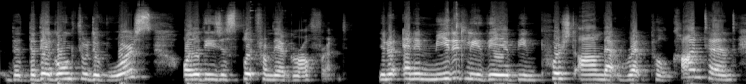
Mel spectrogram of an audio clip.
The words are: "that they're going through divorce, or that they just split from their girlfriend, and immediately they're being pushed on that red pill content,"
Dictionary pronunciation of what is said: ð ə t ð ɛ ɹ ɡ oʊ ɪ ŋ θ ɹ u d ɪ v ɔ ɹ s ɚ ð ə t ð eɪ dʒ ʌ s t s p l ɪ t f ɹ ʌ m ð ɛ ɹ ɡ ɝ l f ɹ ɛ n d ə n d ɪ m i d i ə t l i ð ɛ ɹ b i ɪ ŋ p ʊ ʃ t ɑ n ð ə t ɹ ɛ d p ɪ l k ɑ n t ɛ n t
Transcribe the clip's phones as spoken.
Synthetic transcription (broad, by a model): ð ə t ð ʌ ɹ ɡ oʊ ɪ ŋ θ ɹ u d ɪ v ɔ ɹ s ɚ ð ə t ð eɪ dʒ ʌ s t s p l ɪ t f ɹ ʌ m ð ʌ ɹ ɡ ɝ l f ɹ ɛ n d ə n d ɪ m i d i ə t l i ð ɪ ɹ b i ɪ ŋ p ʊ ʃ t n ð ə t ɹ ɛ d p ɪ l k ɑ n t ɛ n t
